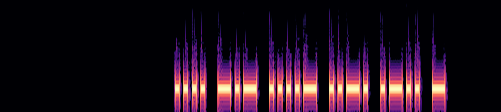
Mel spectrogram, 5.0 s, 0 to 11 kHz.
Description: Morse code, heard as a keyed tone, about 28 wpm, 700 Hz. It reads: HK4FLT
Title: DXCC-100 Call Signs - 6 Characters - 28wpm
